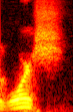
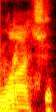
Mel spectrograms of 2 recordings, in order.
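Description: First: The word has an r sound before the sh. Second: The word has no r sound before the sh. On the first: This is the speaker's old Missouri pronunciation. "Like I used to say warsh" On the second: This is the usual pronunciation elsewhere. "Instead of wash"

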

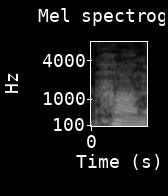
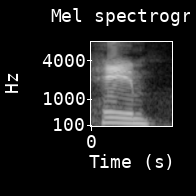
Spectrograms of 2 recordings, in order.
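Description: First: The name is said with a Japanese-sounding pronunciation. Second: The name is said with an American-sounding pronunciation. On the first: The speaker calls it right. "It sounds more Japanese" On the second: The speaker calls it wrong. "My American brain going"

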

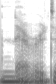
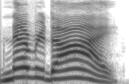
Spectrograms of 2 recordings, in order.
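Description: First: The phrase is said in a calm, flat way. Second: The phrase is said loudly and forcefully. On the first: The speaker calls it wrong. "I wouldn't say Never Die" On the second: The speaker calls it right. "There's a lot of exclamation points at the end of that"

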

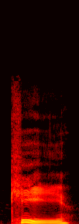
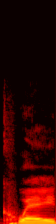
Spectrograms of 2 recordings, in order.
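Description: First: The word is said like 'kee'. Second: The word is said like 'kway'. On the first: The speaker calls it right. "it should be key" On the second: The speaker calls it wrong. "which is an accepted Americanized version of how it's pronounced, but it's like basically wrong"

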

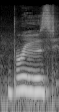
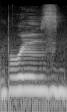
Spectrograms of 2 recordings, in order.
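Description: First: The word is said quickly and unclearly. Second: The word is said slowly and clearly. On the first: The speaker calls it wrong. "Sorry, let me enunciate more" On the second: The speaker calls it right. "let me enunciate more"

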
